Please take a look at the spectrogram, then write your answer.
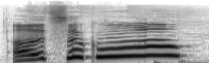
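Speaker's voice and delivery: high, slow gushing praise; excited. Real, not acted. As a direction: stretch it out, delighted and impressed. Excited reaction to a bilingual friend.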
